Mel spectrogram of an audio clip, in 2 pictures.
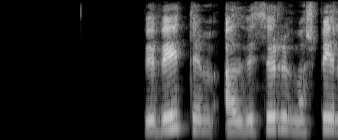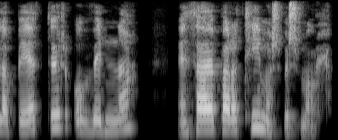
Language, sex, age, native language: Icelandic, male, 40-49, Icelandic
